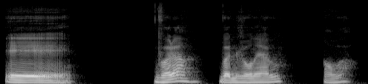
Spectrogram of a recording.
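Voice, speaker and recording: A man hosting an educational channel, delivering scripted narration in a brisk way with wry, ironic asides. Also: lowish voice, vocal fry, mellow, slight background noise. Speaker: YouTube linguistics host.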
